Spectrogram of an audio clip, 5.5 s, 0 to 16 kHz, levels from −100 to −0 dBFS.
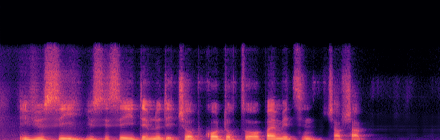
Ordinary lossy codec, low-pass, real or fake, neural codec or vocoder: none; 10.8 kHz; fake; codec, 24 kHz, 0.9 kbps, DualCodec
